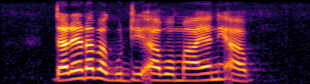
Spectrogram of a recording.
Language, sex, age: Venda, female, 21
